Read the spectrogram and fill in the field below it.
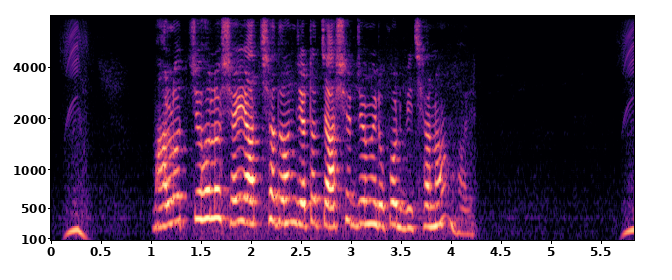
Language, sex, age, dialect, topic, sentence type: Bengali, female, 18-24, Northern/Varendri, agriculture, statement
